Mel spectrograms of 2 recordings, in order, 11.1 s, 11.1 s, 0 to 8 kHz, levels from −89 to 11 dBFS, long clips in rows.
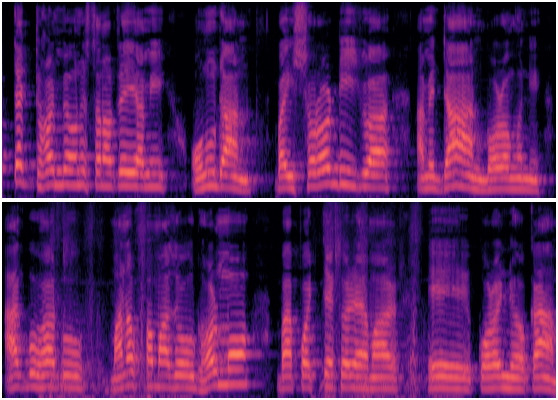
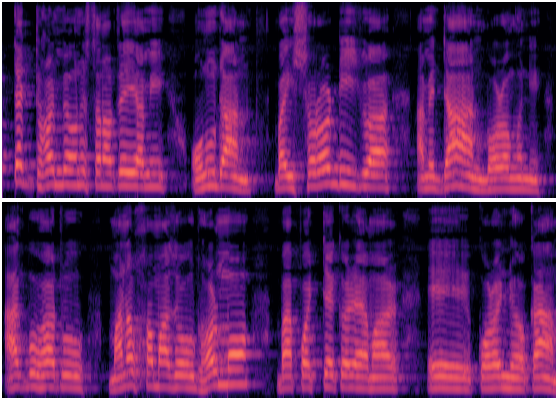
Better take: second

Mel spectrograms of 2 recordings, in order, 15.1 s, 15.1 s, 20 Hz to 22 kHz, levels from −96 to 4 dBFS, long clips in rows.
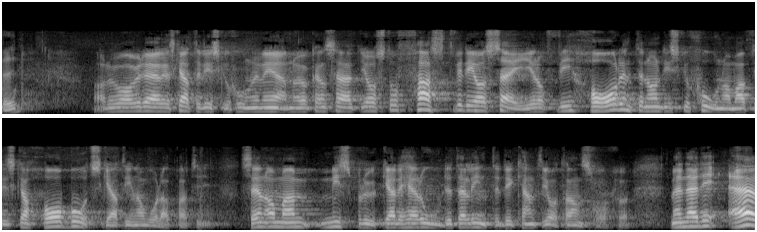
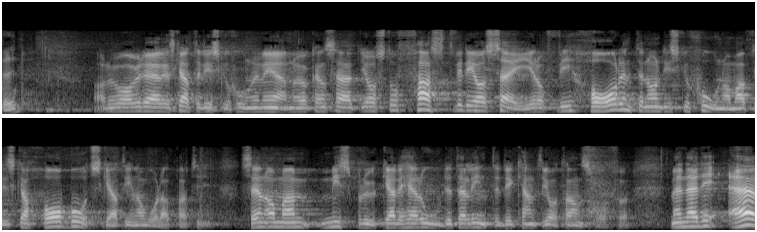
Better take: second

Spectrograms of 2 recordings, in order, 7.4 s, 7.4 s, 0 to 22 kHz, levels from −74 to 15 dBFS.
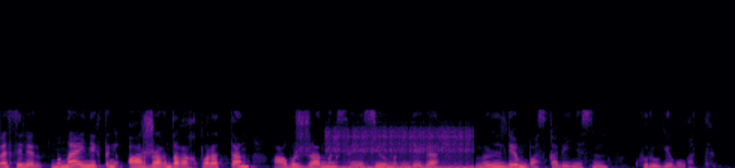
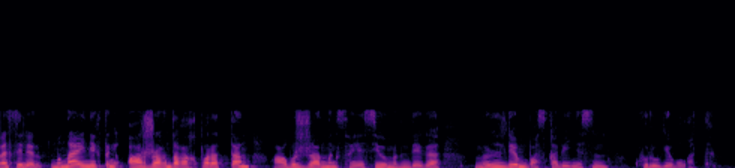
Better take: second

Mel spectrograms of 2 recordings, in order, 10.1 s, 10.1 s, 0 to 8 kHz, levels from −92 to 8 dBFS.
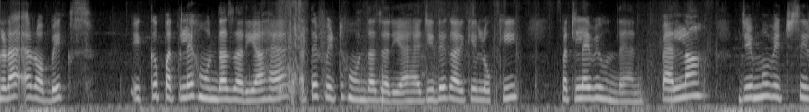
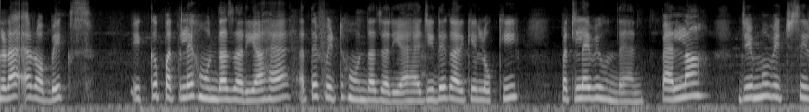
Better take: second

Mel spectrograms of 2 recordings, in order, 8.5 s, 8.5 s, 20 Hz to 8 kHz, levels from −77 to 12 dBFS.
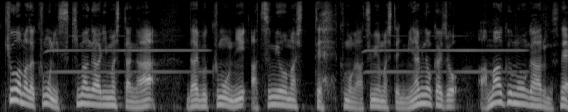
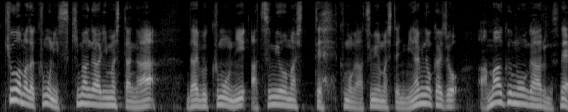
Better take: second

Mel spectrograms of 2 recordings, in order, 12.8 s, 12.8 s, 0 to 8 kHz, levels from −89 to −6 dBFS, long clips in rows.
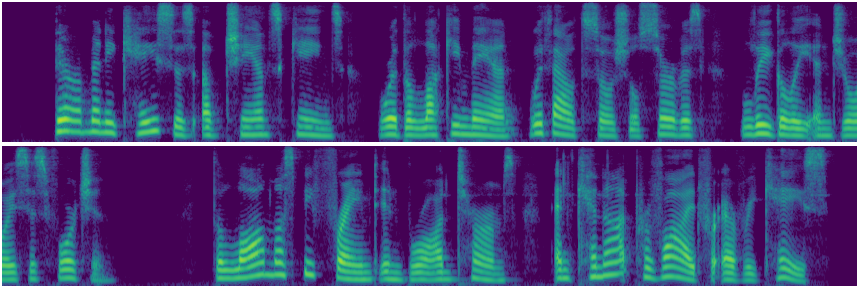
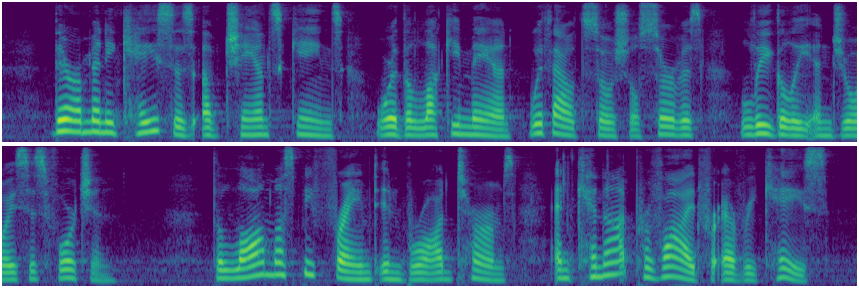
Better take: second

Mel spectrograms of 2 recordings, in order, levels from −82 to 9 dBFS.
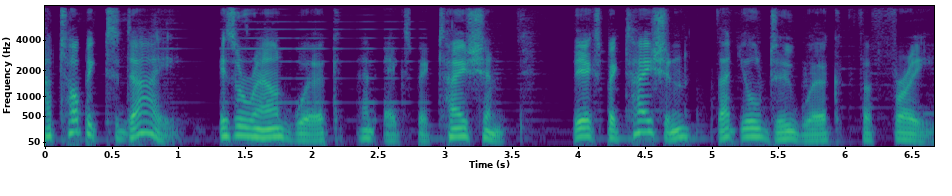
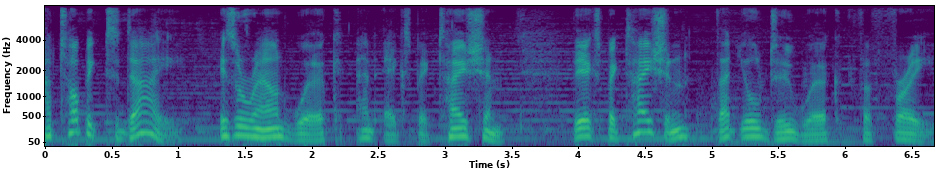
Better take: second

